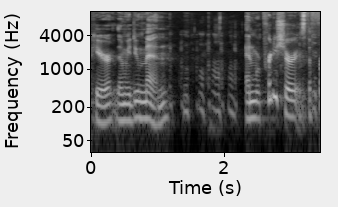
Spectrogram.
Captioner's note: women chuckling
